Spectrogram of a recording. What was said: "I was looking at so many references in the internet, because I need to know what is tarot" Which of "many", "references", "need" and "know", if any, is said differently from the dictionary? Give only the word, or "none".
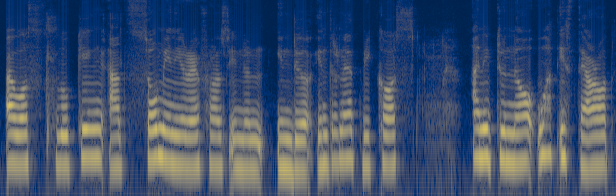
references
